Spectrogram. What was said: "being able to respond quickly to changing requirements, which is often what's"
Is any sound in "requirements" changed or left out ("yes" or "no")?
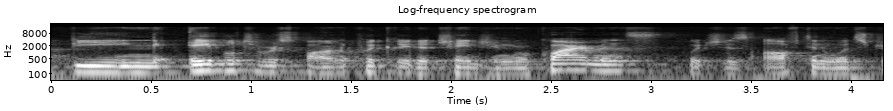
no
